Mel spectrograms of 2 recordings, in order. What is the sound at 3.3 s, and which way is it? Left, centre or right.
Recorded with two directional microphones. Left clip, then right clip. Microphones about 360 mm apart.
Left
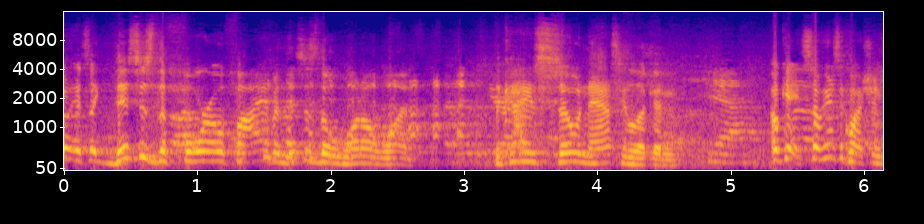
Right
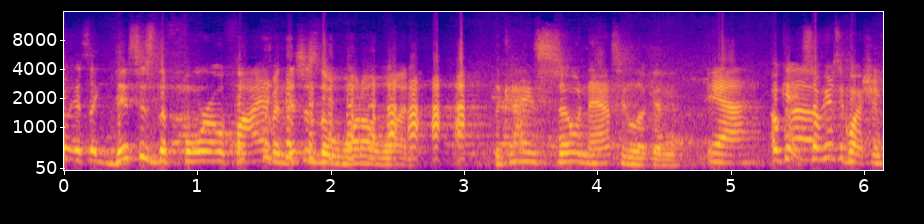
A man's voice, centre.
